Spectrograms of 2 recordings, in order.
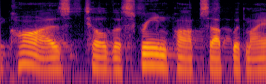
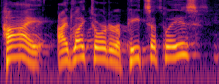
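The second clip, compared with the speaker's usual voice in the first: higher, cheerful and quick; bright and friendly; 7 semitones higher, 4 dB louder than usual. Shown as a demonstration. Caller greeting the pizza parlor, chirpy and upbeat. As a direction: sound delighted to be calling. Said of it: "Here goes".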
